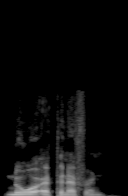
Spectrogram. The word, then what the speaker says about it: norepinephrine: Norepinephrine. Am I on the right track with norepinephrine? I'm pretty sure that's how you pronounce it. Essentially adrenaline. Essentially norepinephrine. – Norepinephrine.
